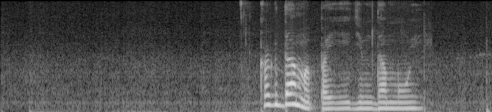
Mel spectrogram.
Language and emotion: Russian, sad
